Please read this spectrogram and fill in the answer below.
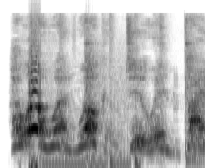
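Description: A child's high-pitched voice speaking in lively, excited phrases, over low background music.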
